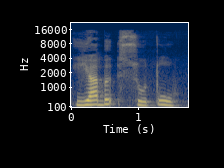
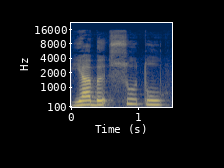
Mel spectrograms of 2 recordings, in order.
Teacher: اس کو صاد کی آواز نہیں نکال سکتے، اس کو سین کی آواز نکال کے پڑھنا ہے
